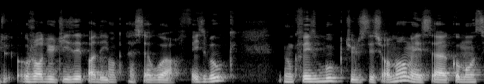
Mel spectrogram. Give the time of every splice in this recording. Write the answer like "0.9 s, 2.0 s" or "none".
1.1 s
